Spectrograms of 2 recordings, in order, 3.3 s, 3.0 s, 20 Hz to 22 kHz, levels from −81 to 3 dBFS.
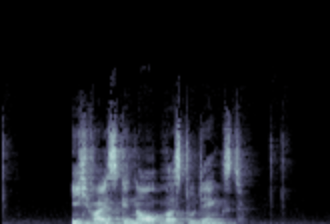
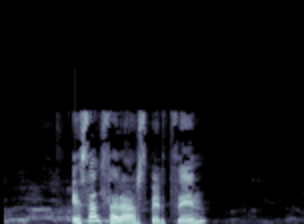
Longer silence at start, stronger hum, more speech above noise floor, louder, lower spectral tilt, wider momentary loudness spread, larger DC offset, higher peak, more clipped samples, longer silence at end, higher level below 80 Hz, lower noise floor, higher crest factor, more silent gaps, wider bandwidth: first, 0.7 s vs 0.05 s; neither; about the same, 44 dB vs 45 dB; about the same, -16 LUFS vs -14 LUFS; about the same, -3 dB/octave vs -2 dB/octave; second, 10 LU vs 23 LU; neither; about the same, 0 dBFS vs 0 dBFS; neither; about the same, 0.9 s vs 1 s; first, -48 dBFS vs -56 dBFS; about the same, -61 dBFS vs -59 dBFS; about the same, 20 dB vs 18 dB; neither; first, 13 kHz vs 11.5 kHz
